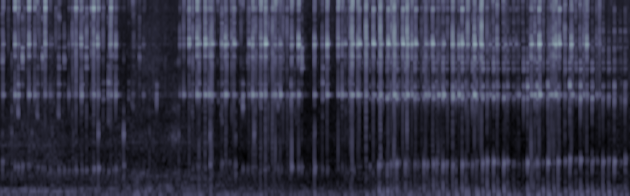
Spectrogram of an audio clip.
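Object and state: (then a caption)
Cut crystal glass tumbler. A small, hollow and empty cut crystal whiskey tumbler with a star-cut pattern is held close to the mic and tapped and scratched with long nails. Rapid, crisp clicks and bright glassy chinks ring briefly over a soft scratchy rustle, continuing steadily throughout.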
